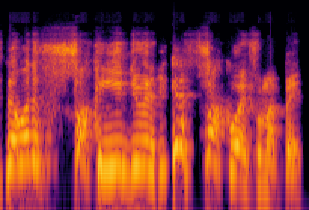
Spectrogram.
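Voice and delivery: high, indignant retold challenge; angry outburst. Patient in bed to police officer, angry outburst. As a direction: order them away with rising outrage. Repeats his exact words to police.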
